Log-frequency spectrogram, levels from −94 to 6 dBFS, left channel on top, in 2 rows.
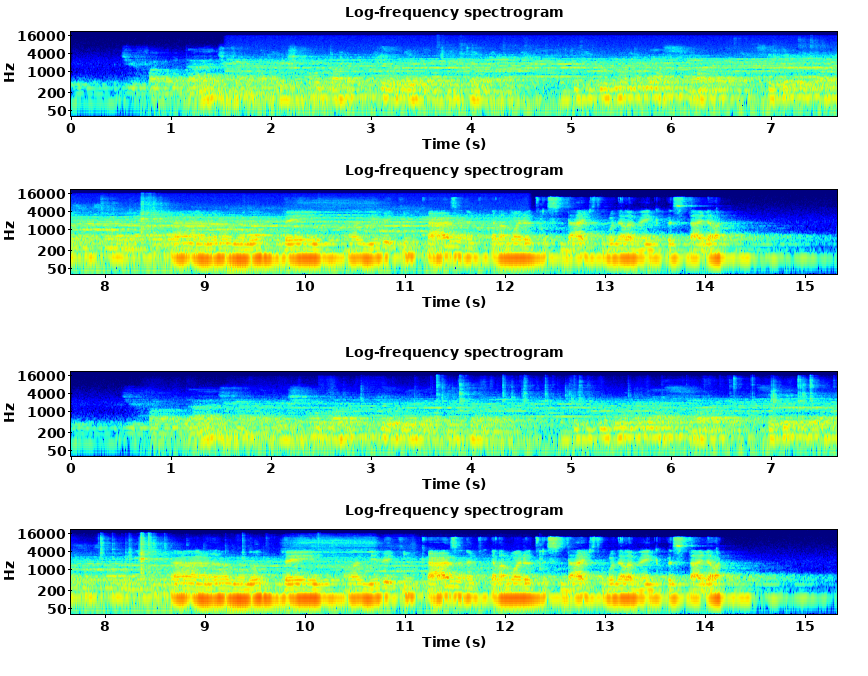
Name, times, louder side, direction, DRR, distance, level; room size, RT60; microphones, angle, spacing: voice 1, 0.4-4.3 4.9-8.7, left 1 dB, 50° left, 2.9 m, -33 dB
sound 1, 0.7-13.5, right 4 dB, 70° right, 2.3 m, -45 dB
sound 2, 1.5-12.3, left 6 dB, 85° left, 0.6 m, -37 dB
voice 2, 8.7-14.2, right 2 dB, 20° right, 0.5 m, -24 dB
22.0 x 11.5 x 4.5 m
head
